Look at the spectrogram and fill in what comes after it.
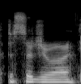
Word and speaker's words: Decidueye: And now I have it up to Decidueye or however you pronounce it, like where he's like the Decidueye.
